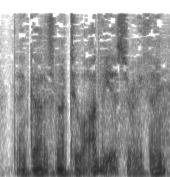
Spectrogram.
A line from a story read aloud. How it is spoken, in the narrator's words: I muttered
